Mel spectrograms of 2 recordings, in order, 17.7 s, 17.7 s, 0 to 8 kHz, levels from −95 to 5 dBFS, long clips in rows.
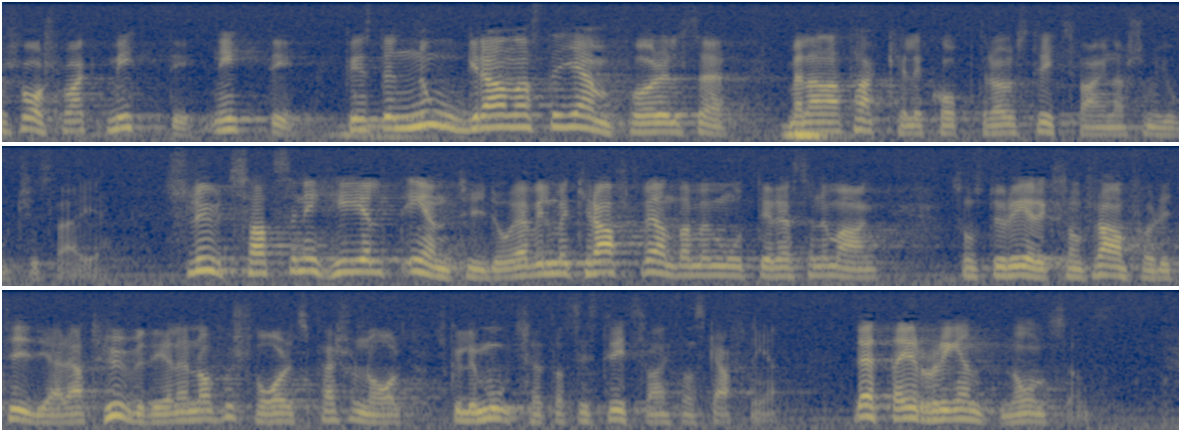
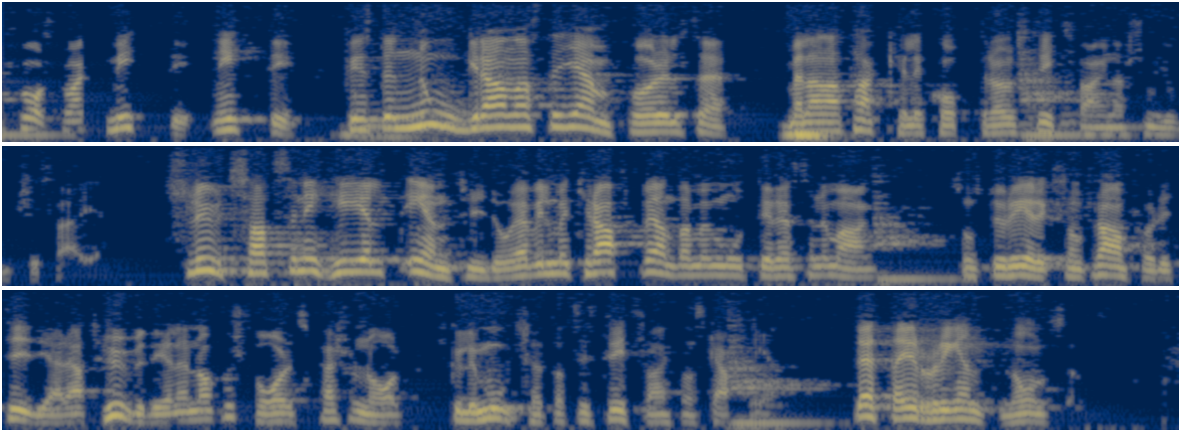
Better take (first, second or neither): first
